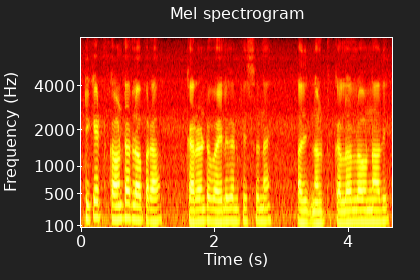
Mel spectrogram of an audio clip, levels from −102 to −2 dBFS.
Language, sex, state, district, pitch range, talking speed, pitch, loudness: Telugu, male, Telangana, Mahabubabad, 140-160 Hz, 140 wpm, 145 Hz, -17 LUFS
